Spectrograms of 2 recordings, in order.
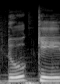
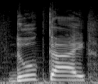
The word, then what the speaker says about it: Dookhi: Spell it Dookhi. Pronounce it Dookie, not Dookai.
